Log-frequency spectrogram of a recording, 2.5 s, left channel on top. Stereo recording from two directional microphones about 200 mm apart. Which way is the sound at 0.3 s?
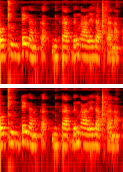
15° right (ahead or behind).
